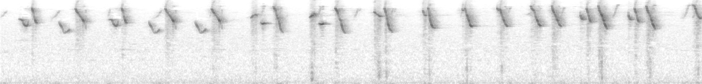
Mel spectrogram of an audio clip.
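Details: Brazilian Saffron Finch (canário-da-terra) singing: high, sweet chips and two-part twittered notes in a lively series, the rhythm uneven at first and then settling into evenly spaced bright notes.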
